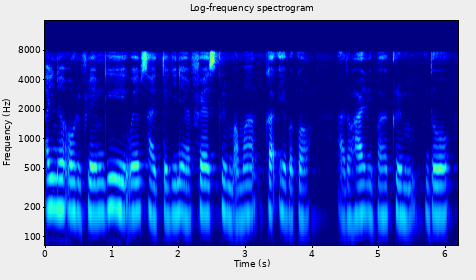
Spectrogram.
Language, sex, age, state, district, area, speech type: Manipuri, female, 45-60, Manipur, Tengnoupal, urban, spontaneous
